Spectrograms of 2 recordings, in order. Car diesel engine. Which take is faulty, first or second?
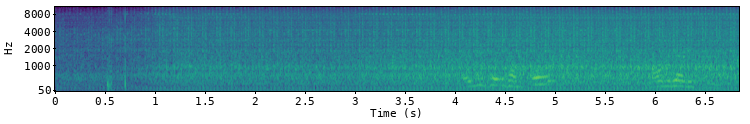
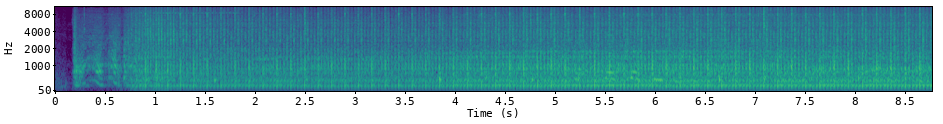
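second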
